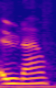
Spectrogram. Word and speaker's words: Ünal: bab o now yeah they they say o now o now say his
